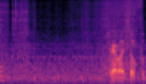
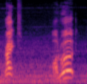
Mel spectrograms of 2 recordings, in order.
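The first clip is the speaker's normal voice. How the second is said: high, loud call; rallying cry; 7 dB louder than usual. Real, not acted. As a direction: cry it out like a charge. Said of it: "rallying cry".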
